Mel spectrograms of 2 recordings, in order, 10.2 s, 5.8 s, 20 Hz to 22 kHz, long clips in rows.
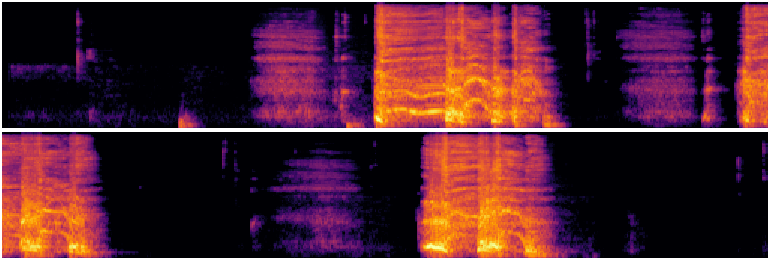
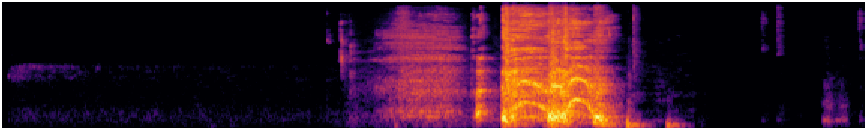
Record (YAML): three_cough_length: 10.2 s
three_cough_amplitude: 32768
three_cough_signal_mean_std_ratio: 0.39
cough_length: 5.8 s
cough_amplitude: 32768
cough_signal_mean_std_ratio: 0.32
survey_phase: beta (2021-08-13 to 2022-03-07)
age: 18-44
gender: Male
wearing_mask: 'No'
symptom_cough_any: true
symptom_onset: 11 days
smoker_status: Never smoked
respiratory_condition_asthma: false
respiratory_condition_other: false
recruitment_source: REACT
submission_delay: 1 day
covid_test_result: Negative
covid_test_method: RT-qPCR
